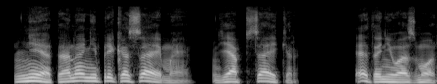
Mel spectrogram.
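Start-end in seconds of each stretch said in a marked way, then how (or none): none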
